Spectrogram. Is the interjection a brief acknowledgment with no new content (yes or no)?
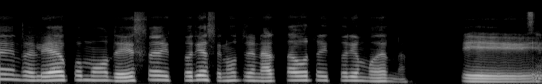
yes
